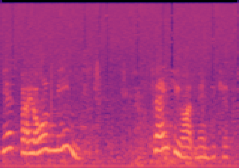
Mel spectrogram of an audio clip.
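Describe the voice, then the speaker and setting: Brief: teasing young bride, bright and bouncy, dull 1950s broadcast sound. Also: female voice, sits high, very animated, measured pace, slight background noise. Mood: playful.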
